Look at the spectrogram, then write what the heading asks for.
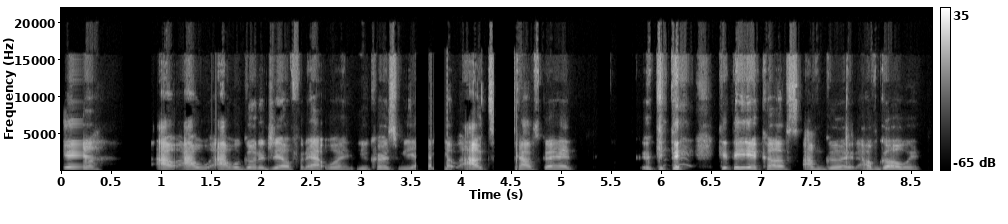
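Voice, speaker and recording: A woman's voice: mid-range voice, moderate pace, fairly bright tone, no room sound. A middle-aged woman, talking casually and bluntly to viewers on a livestream and laughing often. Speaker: livestream host.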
